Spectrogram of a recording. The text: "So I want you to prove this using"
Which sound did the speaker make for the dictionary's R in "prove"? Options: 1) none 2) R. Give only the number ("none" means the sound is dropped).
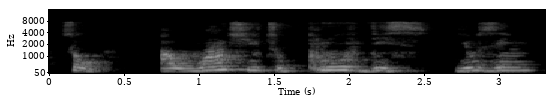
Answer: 2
